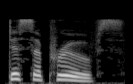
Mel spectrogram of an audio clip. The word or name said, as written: disapproves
